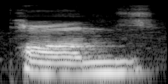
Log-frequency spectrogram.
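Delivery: "Palms" for Psalms, P sounded; mispronounced with P. Real, not acted. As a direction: start "Palms" on a P, not an S. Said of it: "I keep saying palms".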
